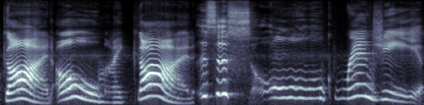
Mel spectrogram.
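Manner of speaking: slow, dragged-out groan of secondhand embarrassment; long pained moan at a bad scene; drawn-out cringe. Real, not acted. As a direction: stretch every word like it hurts. Cringing at the clip.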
